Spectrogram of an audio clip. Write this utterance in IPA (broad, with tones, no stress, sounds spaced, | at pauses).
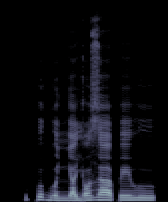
p ʊ˦˨ ɡʷ a˨ ɲ a˨ j ɔ˦ z aː˦˨ p eː˦ β uː˦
